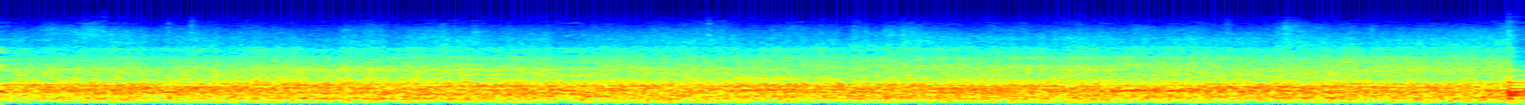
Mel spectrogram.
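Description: A steady, dense rushing noise texture played in a live electronic remix, cutting off abruptly into a pitched music passage at the end.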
